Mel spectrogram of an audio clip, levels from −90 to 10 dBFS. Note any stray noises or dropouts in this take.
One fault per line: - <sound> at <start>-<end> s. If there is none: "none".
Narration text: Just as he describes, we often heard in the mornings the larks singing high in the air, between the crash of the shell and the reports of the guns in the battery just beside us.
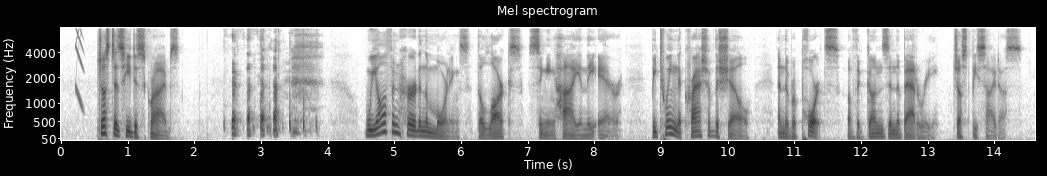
- chirp at 0.2-0.4 s
- laugh at 2.4-4.0 s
